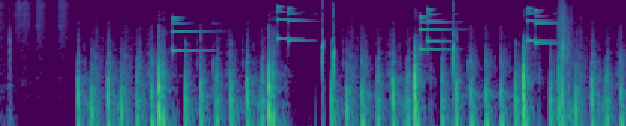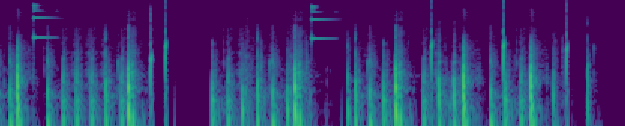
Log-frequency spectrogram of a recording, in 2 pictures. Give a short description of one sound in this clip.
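A pickaxe taps rapidly on stone blocks in a game.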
